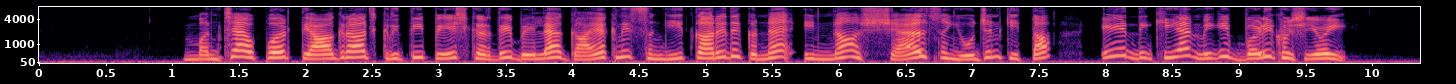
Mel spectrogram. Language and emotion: Dogri, happy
